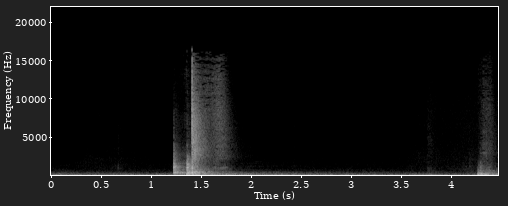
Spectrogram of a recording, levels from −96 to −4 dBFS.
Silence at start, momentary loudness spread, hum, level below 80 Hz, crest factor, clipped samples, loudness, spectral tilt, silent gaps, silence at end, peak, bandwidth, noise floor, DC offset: 0 s; 29 LU; none; -54 dBFS; 34 dB; under 0.1%; -38 LUFS; -4 dB/octave; none; 0 s; -10 dBFS; 16 kHz; -61 dBFS; under 0.1%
